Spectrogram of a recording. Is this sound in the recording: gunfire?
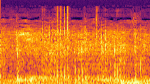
yes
